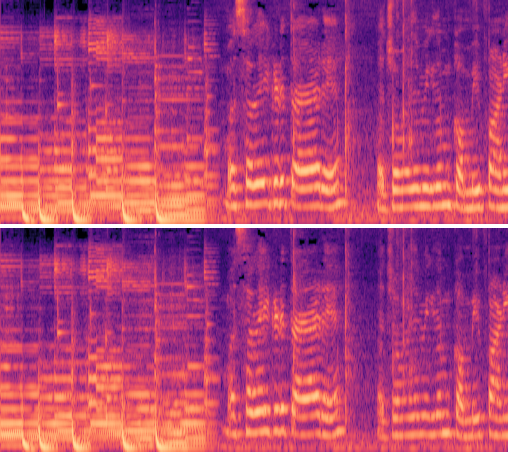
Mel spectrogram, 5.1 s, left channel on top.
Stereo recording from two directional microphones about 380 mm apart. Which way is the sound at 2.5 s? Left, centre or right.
Left.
